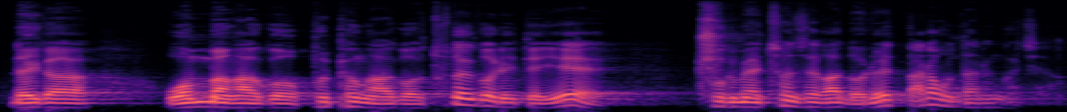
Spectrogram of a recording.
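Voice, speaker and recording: A senior pastor in his fifties tells stories during a Sunday sermon, animatedly acting out quoted bickering and doing the voices. His pitch is fairly low and his pace fairly quick.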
